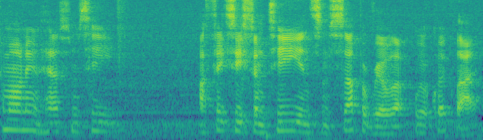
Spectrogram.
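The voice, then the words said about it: Imitated Southern woman's accent. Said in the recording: “a nice southern accent from a woman”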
